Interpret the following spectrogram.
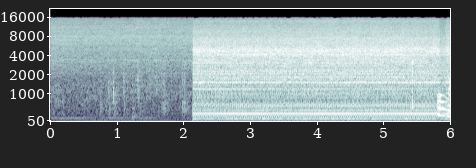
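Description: Faint steady room hum with a few small ticks, then about two seconds in a much louder, steady mechanical hum made of several even tones cuts in suddenly and holds.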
